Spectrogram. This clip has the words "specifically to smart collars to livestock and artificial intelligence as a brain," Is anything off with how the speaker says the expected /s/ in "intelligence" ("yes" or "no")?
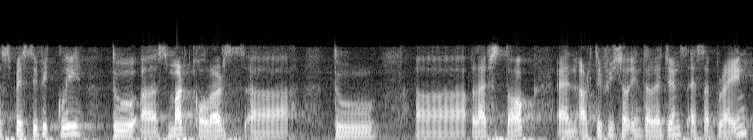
no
